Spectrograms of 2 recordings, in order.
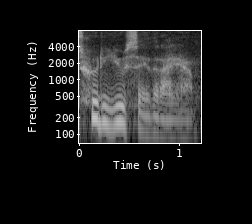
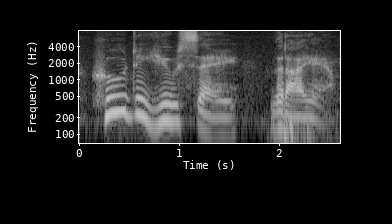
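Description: First: Quiet pointed question. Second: Said in the usual way. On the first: Retold or imitated. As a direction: lower and softer, asked intimately. Jesus' question repeated, pointed.

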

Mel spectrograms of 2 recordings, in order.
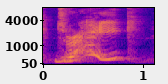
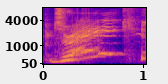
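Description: First: A falling, puzzled "[name]?" with a touch of disbelief; surprised [name]. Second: Incredulous [name]. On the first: Host reacting to a listener's message, puzzled and surprised. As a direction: let "[name]?" drop as if half asking. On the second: Host reacting to a listener's message, high incredulous rise. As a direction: push "[name]?" up in mock disbelief. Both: Retold or imitated.

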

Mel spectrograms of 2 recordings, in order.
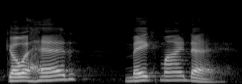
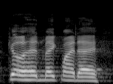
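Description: First: "Go ahead, make my day." with "make my day" drawn out slowly; slow menacing Clint Eastwood delivery; slow tough-guy line. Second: Said in the usual way. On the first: Shown as a demonstration. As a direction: hold back, then crawl through "make my day". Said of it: "So hear me out, right? Are you ready?". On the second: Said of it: "Clint Eastwood's favorite line".

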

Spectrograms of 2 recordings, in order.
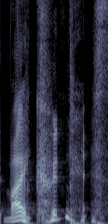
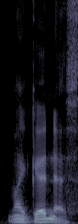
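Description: First: Higher, drawn-out, slow gasp of amazement; amazed exclamation. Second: Hushed aside. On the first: Reading a saucy t-shirt aloud, slow amazed exclamation. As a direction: savour the shock, stretching it slowly. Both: Real, not acted. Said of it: "this is a saucy t-shirt".

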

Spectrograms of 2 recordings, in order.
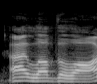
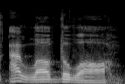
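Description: First: Said in the usual way. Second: Deadpan. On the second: Shown as a demonstration. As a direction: mutter "I love the law" flatly to yourself. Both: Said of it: "You know what?".

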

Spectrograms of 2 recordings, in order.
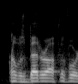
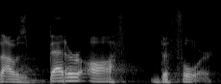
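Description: First: Said in the usual way. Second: Softer, rueful voicing of the ruined winner; regretful quote. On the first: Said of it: "repeated for emphasis". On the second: Preacher voices the lottery winner's regret softly. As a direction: quietly quote his regret. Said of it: "He says".

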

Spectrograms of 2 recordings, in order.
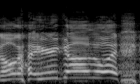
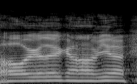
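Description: First: Giddy, higher-pitched mock crush reaction; giddy excitement. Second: Low, unimpressed mock greeting of a spouse; long-married unenthusiasm. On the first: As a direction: act out someone giddy at seeing their crush. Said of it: "you kinda get a little giddy". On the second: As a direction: act out a jaded spouse, pitch dropped. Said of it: "you've been married for a long time".

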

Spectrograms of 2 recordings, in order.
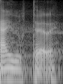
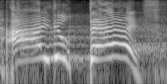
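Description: First: Ay de ustedes said low and soft, just mentioned; quietly cite the phrase ay de ustedes; soft quoted woe. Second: Woe thundered high, loud and slow; stern woe cry. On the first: Shown as a demonstration. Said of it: "cómo llega a este momento en que dice". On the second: Retold or imitated. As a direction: pronounce judgment, ay de ustedes. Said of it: "el tono de lo que está diciendo".

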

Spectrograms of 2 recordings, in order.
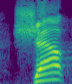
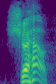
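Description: First: Loud, high call to shout; Shout, loud and high as a command. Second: A chuckled echo of Shout; laughing repeat. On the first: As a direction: call out Shout with full force. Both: Shown as a demonstration.

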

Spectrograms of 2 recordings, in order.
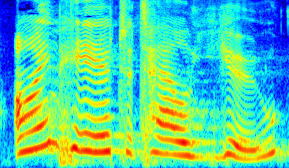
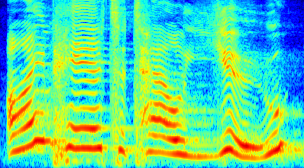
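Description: First: Slow announcement. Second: Bigger slow announcement. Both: A narrator's reading. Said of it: "No, actually".

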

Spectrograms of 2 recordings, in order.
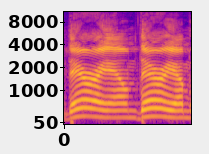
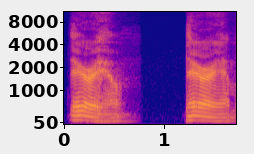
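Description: First: Loud, high preacher's cry; impassioned declaration. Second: Soft, low, tender declaration; hushed reassurance. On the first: Preacher voicing Jesus found in the Old Testament, impassioned. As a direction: proclaim it at full force. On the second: Preacher voicing Jesus to confused disciples, hushed. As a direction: say it gently, dropping low. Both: Acted.

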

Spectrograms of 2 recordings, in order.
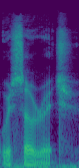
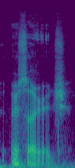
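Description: First: Said in the usual way. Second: Whispered mock boast. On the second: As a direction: whisper it as an aside. Repeated as a whisper.

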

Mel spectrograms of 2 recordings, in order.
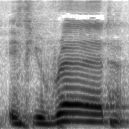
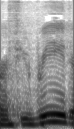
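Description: First: "read" said like the colour red; past-tense "read", rhyming with bed. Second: "read" said like reed; present-tense "read", rhyming with need. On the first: Preacher addressing those who know the commentaries, "read" pronounced red. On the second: Preacher widening it to anyone who reads, "read" pronounced reed. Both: Real, not acted.

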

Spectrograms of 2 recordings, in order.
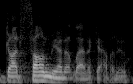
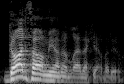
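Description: First: Soft, low reading of a letter; understated, lowered voice; hushed reading. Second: Firm, declared stress on "God"; emphatic repeat. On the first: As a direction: read it quietly and reverently. First reading of the letter's key line. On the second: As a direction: hit "God" hard, then settle lower. Repeats key line for emphasis. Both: Retold or imitated.

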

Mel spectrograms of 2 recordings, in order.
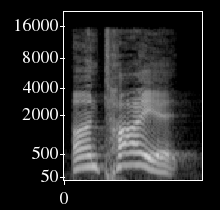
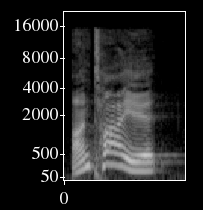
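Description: First: "untie it" slow and louder, UNTIE hit hard; stress on untie. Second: "Untie it" slowed, UNTIE leaned on and falling; stress on untie. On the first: Pastor repeating the command so the church hears, slow loud stress. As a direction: punch "untie" so they catch it. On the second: Pastor stressing the command to his congregation, slow emphatic. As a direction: draw out "Untie" then drop. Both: Shown as a demonstration. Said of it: "to catch this".

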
